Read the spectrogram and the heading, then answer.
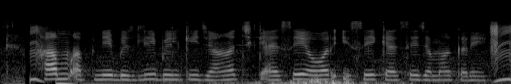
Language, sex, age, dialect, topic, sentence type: Hindi, female, 25-30, Awadhi Bundeli, banking, question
